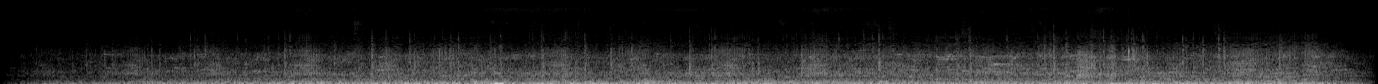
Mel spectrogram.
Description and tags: Berlin Metro (Underground) Mechanical Stairs 2008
